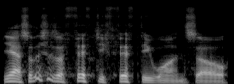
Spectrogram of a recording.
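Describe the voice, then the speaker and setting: A man's voice: fairly low pitch, big pitch swings, normal speed, no room sound. A man hosting a podcast, chatting casually and calling on each panelist in turn. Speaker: podcast host and moderator. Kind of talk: casual chat.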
